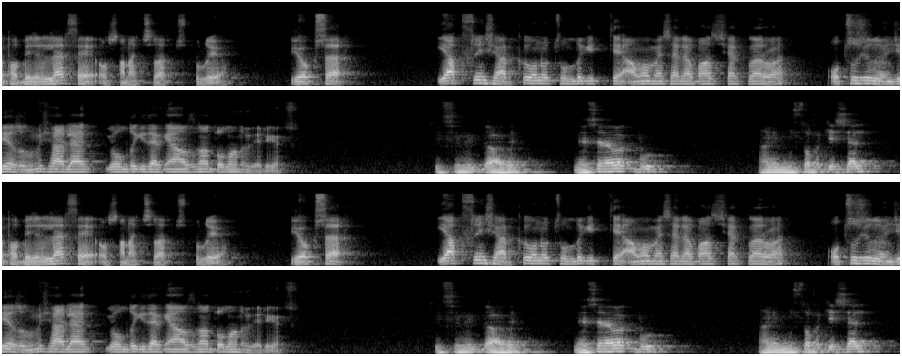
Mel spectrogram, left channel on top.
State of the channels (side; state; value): both; identical; correlation 1.00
